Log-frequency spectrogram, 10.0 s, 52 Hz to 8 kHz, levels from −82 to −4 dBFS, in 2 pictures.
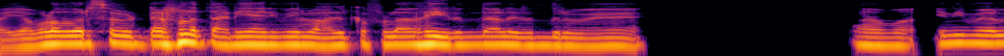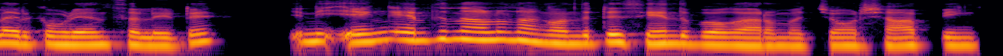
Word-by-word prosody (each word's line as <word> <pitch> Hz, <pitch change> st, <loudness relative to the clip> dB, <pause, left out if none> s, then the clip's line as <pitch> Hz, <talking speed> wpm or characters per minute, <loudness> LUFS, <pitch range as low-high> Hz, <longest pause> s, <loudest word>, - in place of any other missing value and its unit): எவ்ளோ 155 Hz, +4 st, +4 dB
வருஷம் 160 Hz, +1 st, +1 dB
விட்டாலும் 160 Hz, +3 st, +3 dB
தனியா 150 Hz, +1 st, +2 dB
இனிமேல் 150 Hz, 0 st, +1 dB
வாழ்க்க 140 Hz, +3 st, -3 dB
ஃபுல்லாவே 150 Hz, +1 st, +3 dB
இருந்தாலும் 150 Hz, +1 st, -1 dB
இருந்துருவேன். 135 Hz, -2 st, -3 dB, 1.2 s
ஆமா. 140 Hz, 0 st, -3 dB, 0.2 s
இனிமேலா 170 Hz, 0 st, +1 dB
இருக்க 155 Hz, +1 st, -4 dB
முடியாதுன்னு 150 Hz, +1 st, +1 dB
சொல்லிட்டு 140 Hz, +5 st, -1 dB, 0.5 s
இனி 195 Hz, +1 st, 0 dB, 0.2 s
எங்க 205 Hz, +4 st, 0 dB
எதுனாலும் 225 Hz, 0 st, +1 dB
நாங்க 190 Hz, -5 st, +1 dB
வந்துட்டு 165 Hz, +3 st, +1 dB
சேர்ந்து 165 Hz, -1 st, +1 dB
போக 145 Hz, -1 st, +1 dB
ஆரம்பிச்சோம். 135 Hz, 0 st, -4 dB
ஒரு 130 Hz, -, -6 dB
ஷாப்பிங். 140 Hz, 0 st, -3 dB
150 Hz, 145 wpm, -22 LUFS, 140-165 Hz, 1.2 s, எவ்ளோ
